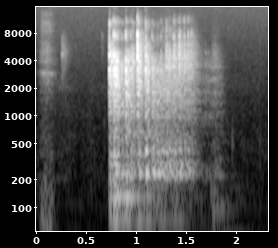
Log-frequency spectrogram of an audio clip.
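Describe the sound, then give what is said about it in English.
A handful of story dice tumble and clatter across a hard tabletop, a bright rattling burst that quickly settles into stillness, with no voices. “And yeah, I'm handing over to you the dice.”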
